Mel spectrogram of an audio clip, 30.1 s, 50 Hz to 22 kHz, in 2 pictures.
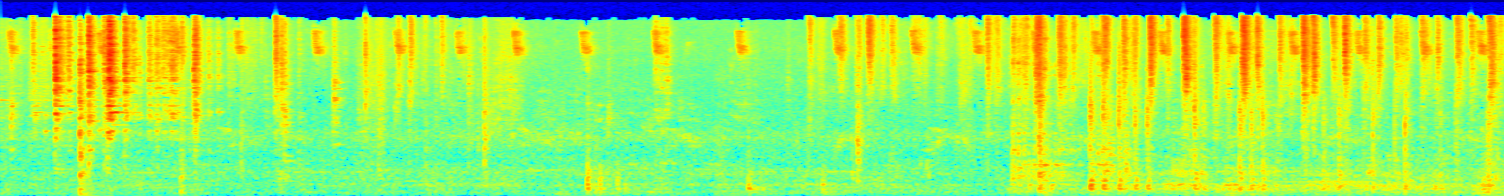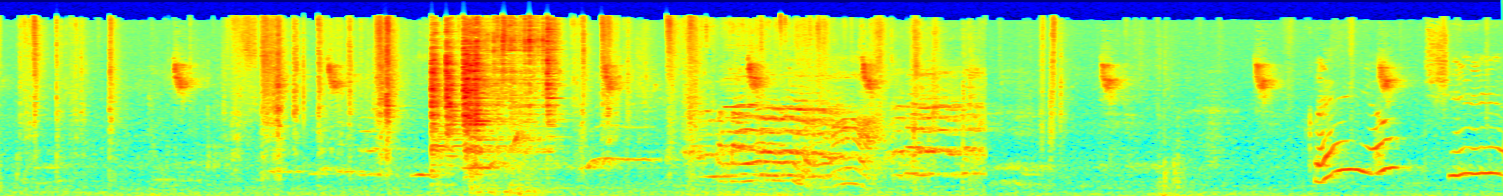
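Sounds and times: hand truck rattling on concrete: 0:10.1 - 0:15.1, 0:18.8 - 0:21.2.

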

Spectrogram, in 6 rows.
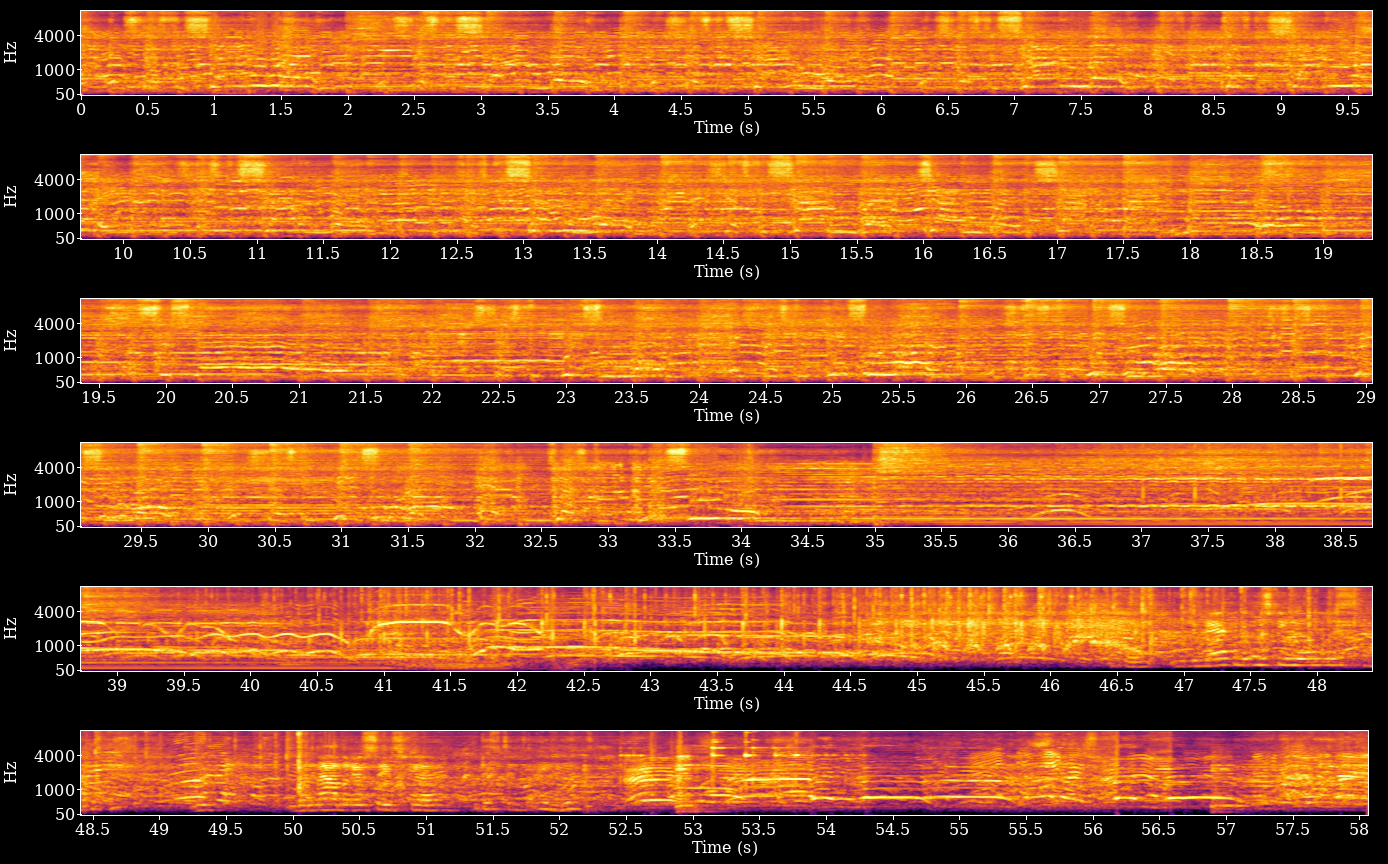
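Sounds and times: person singing: 0:00.0 - 0:39.6
live rock band playing: 0:00.0 - 0:42.6, 0:52.8 - 0:54.1
electric guitar: 0:00.0 - 0:44.4
drum beat: 0:52.9 - 0:53.9.

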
